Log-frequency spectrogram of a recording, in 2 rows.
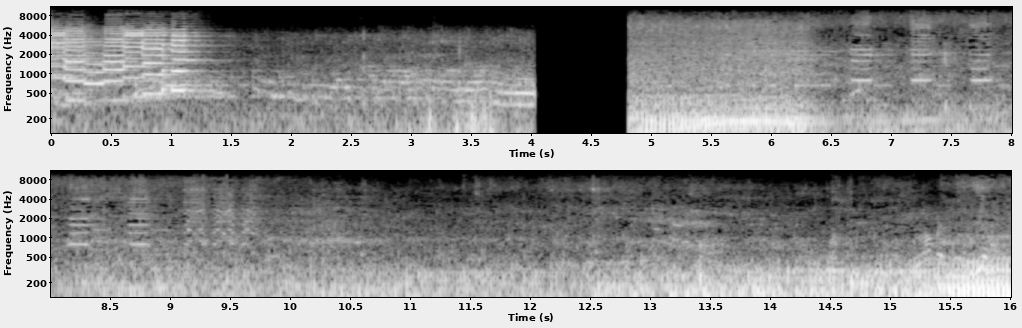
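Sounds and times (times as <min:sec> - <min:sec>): bus musical horn toots: 0:00.0 - 0:01.6, 0:05.8 - 0:09.7
bus engine rumbling: 0:04.8 - 0:16.0.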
